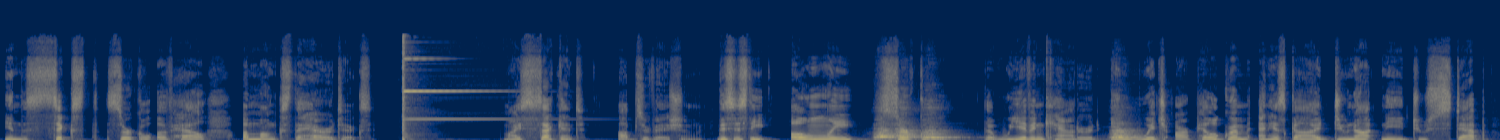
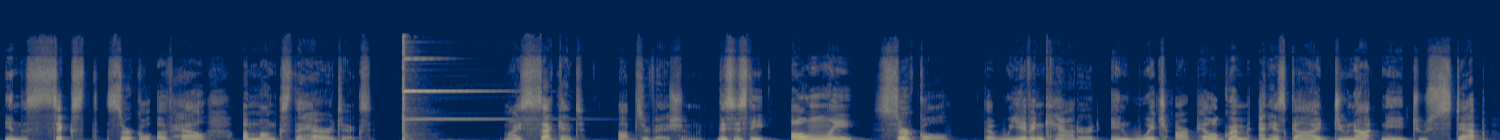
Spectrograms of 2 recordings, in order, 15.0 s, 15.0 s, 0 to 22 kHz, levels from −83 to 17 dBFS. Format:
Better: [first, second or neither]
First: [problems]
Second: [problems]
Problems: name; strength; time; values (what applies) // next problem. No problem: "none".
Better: second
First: dog barking; loud; from 9 to 11 s; peak 4 dB above the speech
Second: none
